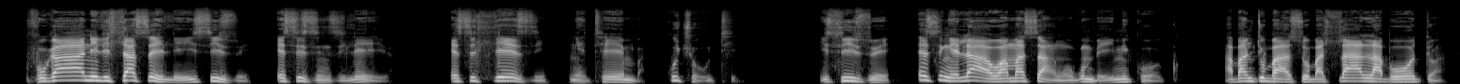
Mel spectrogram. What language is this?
North Ndebele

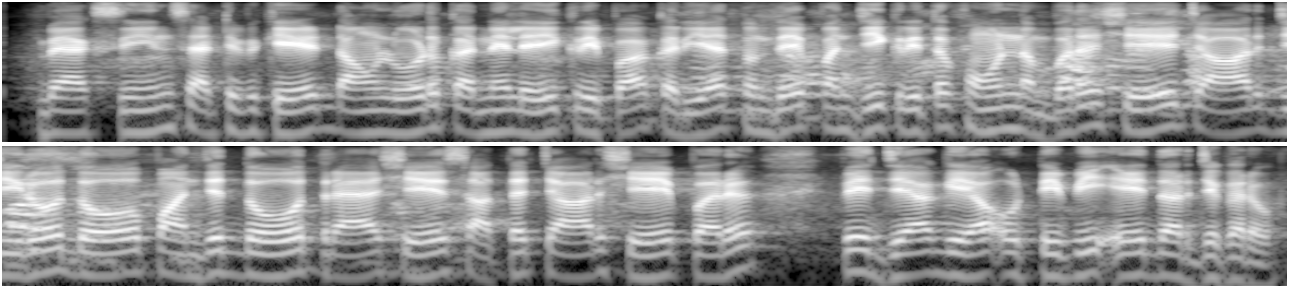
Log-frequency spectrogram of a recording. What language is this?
Dogri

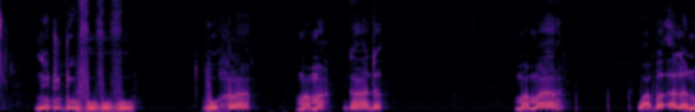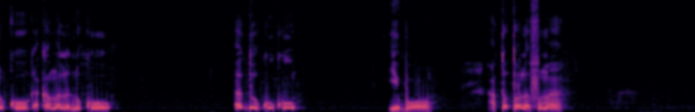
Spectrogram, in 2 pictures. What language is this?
Ewe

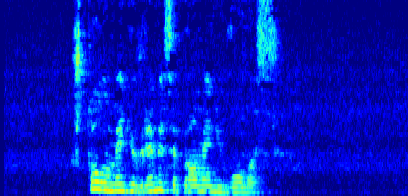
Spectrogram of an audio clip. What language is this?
Macedonian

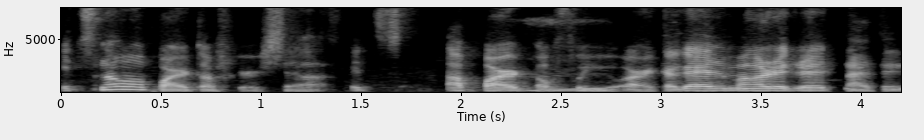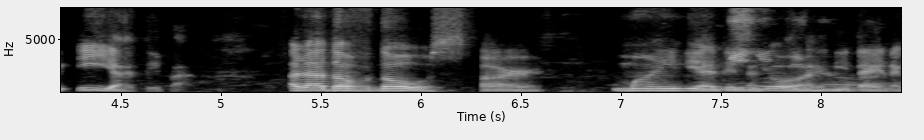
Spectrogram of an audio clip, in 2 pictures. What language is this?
Filipino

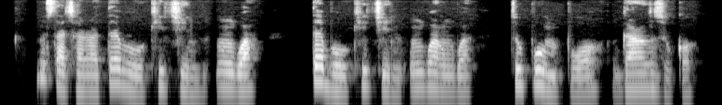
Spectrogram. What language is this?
Igbo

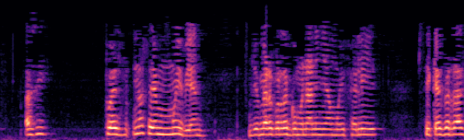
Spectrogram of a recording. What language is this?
Spanish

